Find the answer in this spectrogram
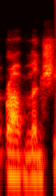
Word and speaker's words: Braverman: I think Braverman's the correct pronunciation.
